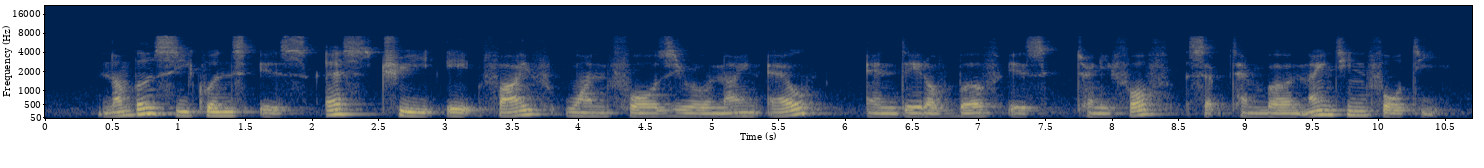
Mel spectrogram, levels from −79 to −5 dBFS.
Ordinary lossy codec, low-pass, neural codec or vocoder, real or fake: none; 7.2 kHz; none; real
